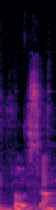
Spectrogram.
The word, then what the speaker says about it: foci: one, it's actually foci. Like in Latin.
